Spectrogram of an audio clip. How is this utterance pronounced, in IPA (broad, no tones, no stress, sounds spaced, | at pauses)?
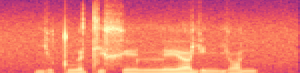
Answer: j i tʷ i ɐ̯ tʲ ə x e lː e ɐ̯ j i nʲ j ɔ nʲ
